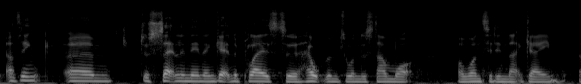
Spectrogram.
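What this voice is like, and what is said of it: Hoarse, strained voice. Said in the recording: “probably why I'm losing my voice”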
